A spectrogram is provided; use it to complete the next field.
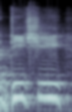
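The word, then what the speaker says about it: Dietschy: I think it was Sarah deechi she had rhymes with peachy yes so she had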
